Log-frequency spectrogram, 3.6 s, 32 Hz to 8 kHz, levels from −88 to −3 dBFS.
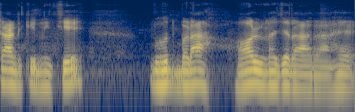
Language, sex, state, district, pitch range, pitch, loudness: Hindi, male, Jharkhand, Deoghar, 110-125 Hz, 120 Hz, -23 LUFS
